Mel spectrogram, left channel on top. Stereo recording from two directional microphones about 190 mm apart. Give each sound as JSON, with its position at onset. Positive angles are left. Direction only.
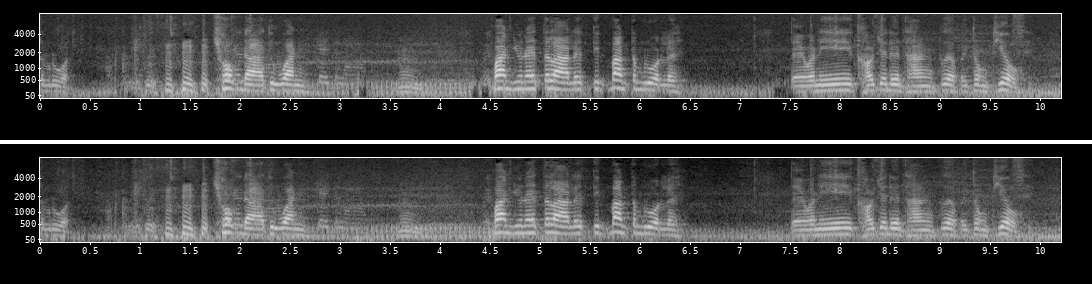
{"t": 0.0, "sound": "speech", "side_deg": 15}
{"t": 1.2, "sound": "speech", "side_deg": -10}
{"t": 1.7, "sound": "speech", "side_deg": 10}
{"t": 4.5, "sound": "speech", "side_deg": 0}
{"t": 7.5, "sound": "speech", "side_deg": 0}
